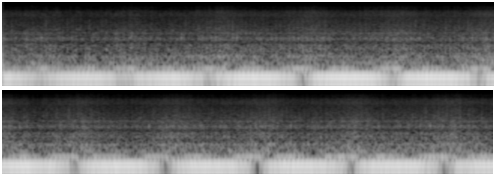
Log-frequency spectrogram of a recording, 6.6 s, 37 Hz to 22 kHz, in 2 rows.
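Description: Loud, steady drone of a P-51B Mustang's piston engine and propeller in the flight sim European Air War, a continuous low roar pulsing in slow regular beats with no talk over it.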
